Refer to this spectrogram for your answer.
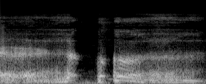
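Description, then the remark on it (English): A cat retches with harsh, throaty heaving and gurgling, breaking off for a brief pause before another strained, gagging heave continues. No one speaks. “Is he barfing? Is he barfing? The barfing cat there, barfing.”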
